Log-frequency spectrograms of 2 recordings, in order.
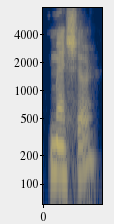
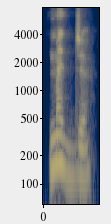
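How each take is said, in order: First: The middle consonant is an sh sound. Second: The middle consonant is a j sound. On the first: "Sometimes it's pronounced with a phoneme sh" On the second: "or j"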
